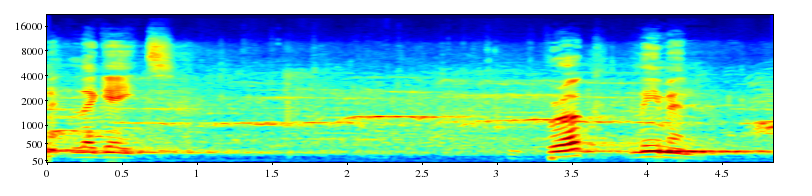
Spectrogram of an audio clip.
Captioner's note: audience claps and cheers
